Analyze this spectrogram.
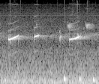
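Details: Spring peepers at a small vernal pool in Michigan give high, clear, slightly rising peeps, several males overlapping in a chorus alongside chorus frogs; fast peeping means two males are too close in territory.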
